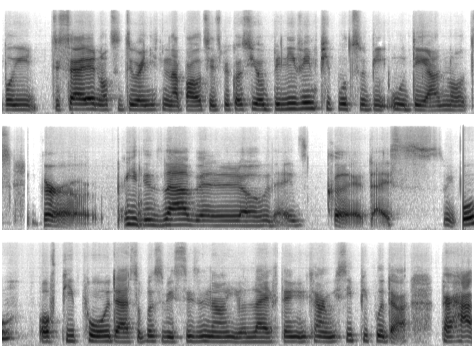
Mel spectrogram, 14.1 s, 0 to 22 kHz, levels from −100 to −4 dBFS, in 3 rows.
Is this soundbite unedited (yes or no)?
no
